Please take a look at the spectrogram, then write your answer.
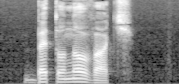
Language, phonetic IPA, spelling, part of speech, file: Polish, [ˌbɛtɔ̃ˈnɔvat͡ɕ], betonować, verb, Pl-betonować.ogg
